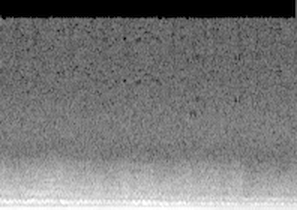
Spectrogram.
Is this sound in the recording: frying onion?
no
